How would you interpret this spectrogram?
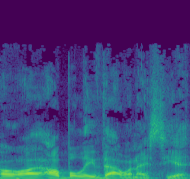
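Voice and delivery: ordinary talk

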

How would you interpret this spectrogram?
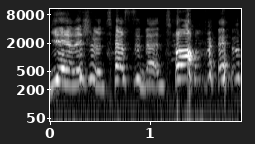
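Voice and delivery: loud, firm delivery with total conviction. Repeating another speaker's line back: imitating a convinced tone. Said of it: "the conviction with which you just said".

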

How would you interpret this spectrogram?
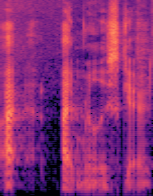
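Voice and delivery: whispered, soft stammer on the first I. Describing a movie character's dialogue, the speaker imitates her stutter: imitating a stutter. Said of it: "she'll throw in a stutter".

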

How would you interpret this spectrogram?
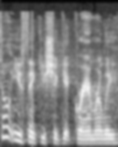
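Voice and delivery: gentle, tender, soft and low voice. Speaker retells what his wife said to him, mock-gentle suggestion. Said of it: "my wife has come to me and gently said".

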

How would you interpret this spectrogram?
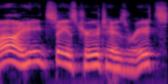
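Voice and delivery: clumsy, bad, drawn-out put-on Northern Irish accent. Recounting a scene, quoting a man's line in a bad Northern Irish accent. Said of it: "That was a bad Northern Irish accent".

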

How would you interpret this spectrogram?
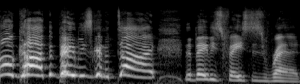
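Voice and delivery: frantic, shrill panicked screaming, very high and loud. Retelling how their mom screamed when the baby's face went red, imitating panicked screaming. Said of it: "my mom is just screaming".

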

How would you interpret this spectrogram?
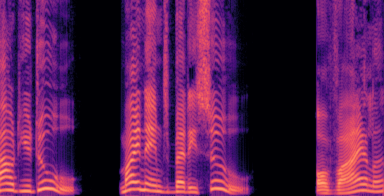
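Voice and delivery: put-on high-pitched, 1950s movie mid-Atlantic accent. Describing a sketch of a woman playing a 50s movie character, 50s movie mid-atlantic accent. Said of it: "doing that mid-Atlantic thing".

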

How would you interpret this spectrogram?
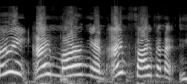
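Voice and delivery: put-on very high, robotic little girl voice. Imitating a kid who introduces herself, do Morgan's little robot girl voice. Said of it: "she sounds like a little robot girl".

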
